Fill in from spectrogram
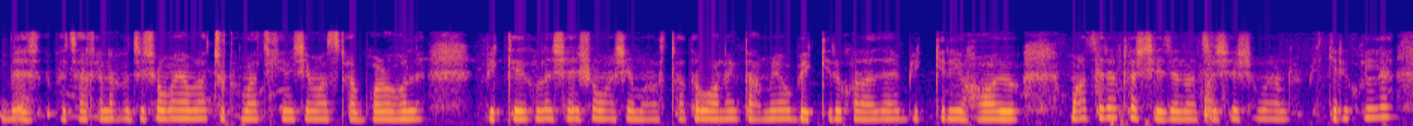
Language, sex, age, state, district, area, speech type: Bengali, female, 30-45, West Bengal, Dakshin Dinajpur, urban, spontaneous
